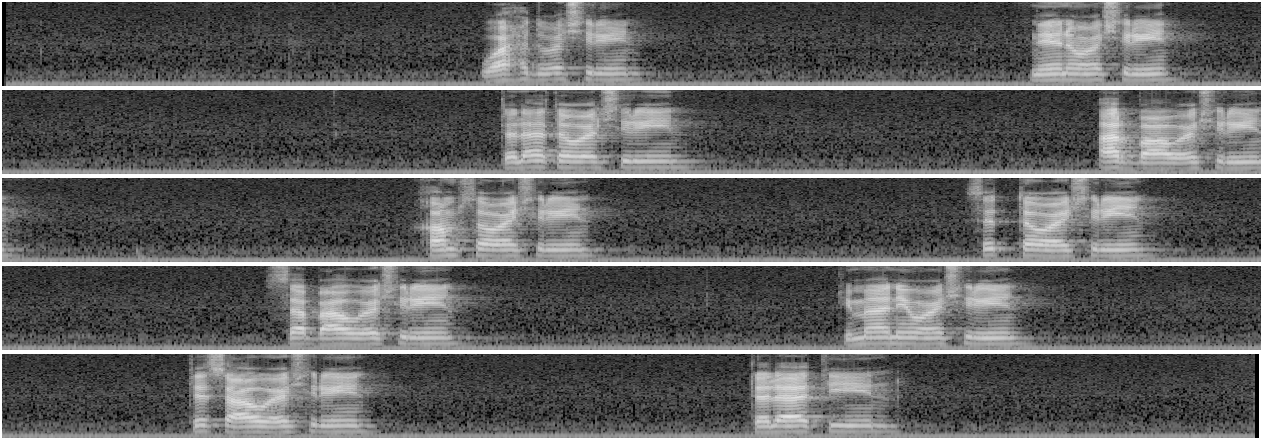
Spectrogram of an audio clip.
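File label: numbers 21 30, Libyan arabic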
